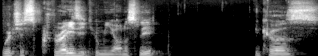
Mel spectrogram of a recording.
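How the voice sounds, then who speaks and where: A man with a German accent speaks in a monotone, flat intonation. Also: very clean recording, silent background. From southwest Germany. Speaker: streamer building Lego. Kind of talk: casual chat. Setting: live stream. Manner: halting.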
